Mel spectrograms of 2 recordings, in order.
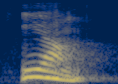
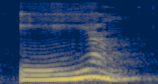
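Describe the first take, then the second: First: The first syllable keeps its original, unchanged tone. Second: The first syllable changes to a rising tone. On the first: The speaker calls it wrong. "이양 이렇게 발음이 돼야 되지만은" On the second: The speaker calls it right. "이양 이렇게 성조 변화가 일어나서 발음이 됩니다"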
